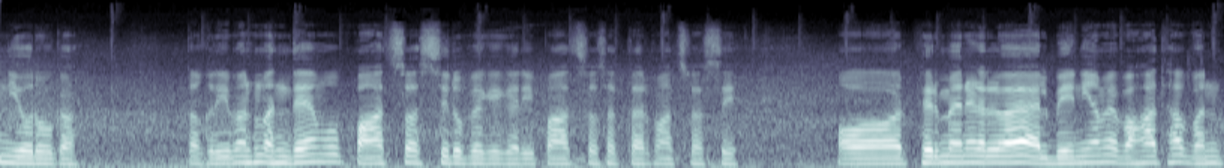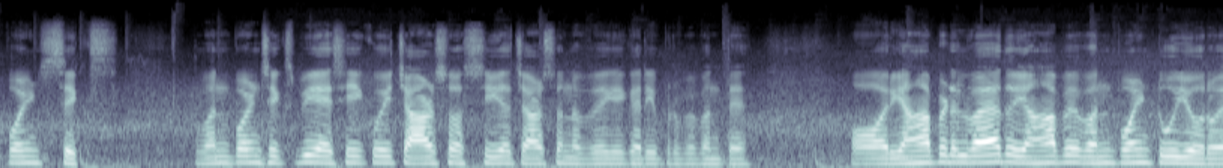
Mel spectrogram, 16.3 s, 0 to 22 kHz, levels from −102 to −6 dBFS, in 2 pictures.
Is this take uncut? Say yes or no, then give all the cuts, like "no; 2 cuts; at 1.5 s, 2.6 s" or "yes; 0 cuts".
yes; 0 cuts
